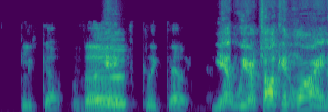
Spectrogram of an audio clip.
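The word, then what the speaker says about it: Veuve Clicquot: You go and you trying to use a V word. Is verve. Verve. Which means widow. Is verve clicquot. Verve clicquot.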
